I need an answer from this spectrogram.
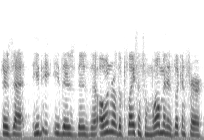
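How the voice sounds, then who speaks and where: A man's voice: high voice, brisk. A man in his sixties co-hosting a podcast, chatting casually about an old movie and breaking in with side comments. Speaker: podcast co-host. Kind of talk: casual film discussion. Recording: dull lo-fi podcast audio.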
